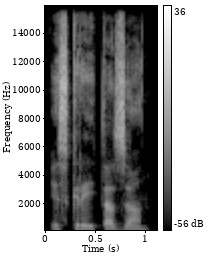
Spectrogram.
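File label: "iscritas", Sardinian, female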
